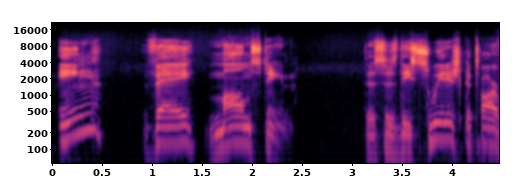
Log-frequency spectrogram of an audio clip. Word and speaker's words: Yngwie Malmsteen: WV, the German pronunciation of the W is insane. Because it's YNGWIE MALMSTEEN.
